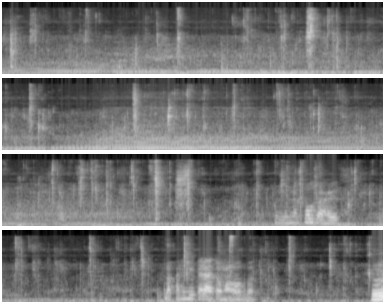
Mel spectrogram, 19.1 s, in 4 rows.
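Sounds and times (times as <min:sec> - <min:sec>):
people chewing food: 0:00.0 - 0:19.0
steady low hum: 0:00.0 - 0:19.0
wet lip smacks and clicks: 0:03.0 - 0:04.4, 0:10.0 - 0:18.7.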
